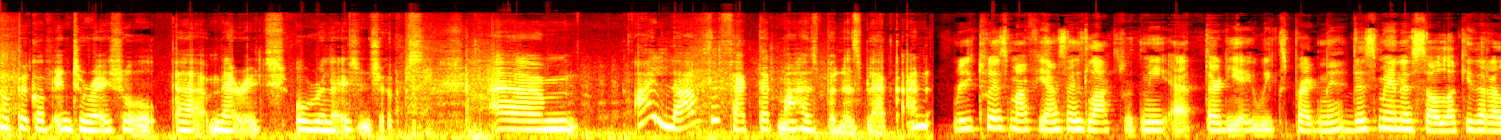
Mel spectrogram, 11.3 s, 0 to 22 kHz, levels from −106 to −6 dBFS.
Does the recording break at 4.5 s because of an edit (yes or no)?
no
